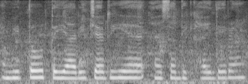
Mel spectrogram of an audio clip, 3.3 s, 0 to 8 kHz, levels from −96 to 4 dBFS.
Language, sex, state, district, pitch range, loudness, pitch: Hindi, female, Chhattisgarh, Raipur, 220-235 Hz, -14 LUFS, 225 Hz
